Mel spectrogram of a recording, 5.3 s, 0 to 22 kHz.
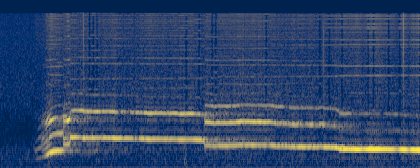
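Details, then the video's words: Wolf howling: a long, smooth tone that swoops up at the start, then holds steady with slight downward steps, carrying on to the end without a break. "Sounds of animals and birds - 4K. Cat, wolf, monkey, meerkat, seagull, peacock, chicken, cow"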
